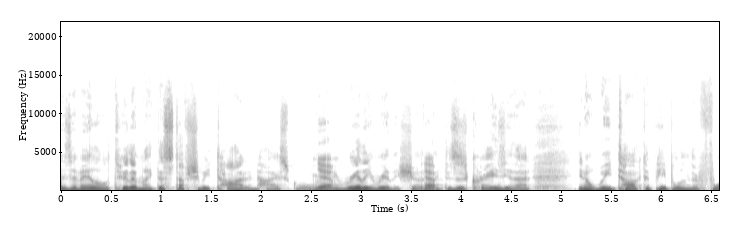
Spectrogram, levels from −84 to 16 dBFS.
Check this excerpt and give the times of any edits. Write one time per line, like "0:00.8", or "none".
none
